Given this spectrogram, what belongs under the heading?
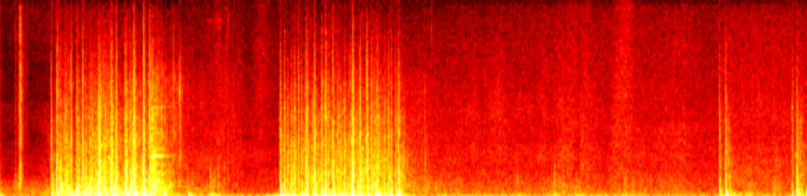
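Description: Automatic gunfire in PUBG during a competitive esports match, three sustained bursts of rapid shots separated by quieter stretches, the last one brief, with no talk over it.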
